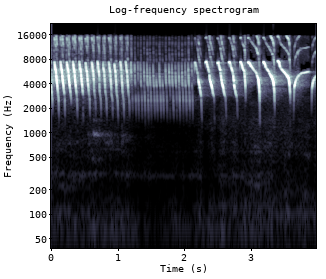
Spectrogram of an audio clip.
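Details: Canary song opening with a rapid series of descending chirps, shifting to a buzzy high trill, then sharp downward-swept notes repeated several times per second.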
